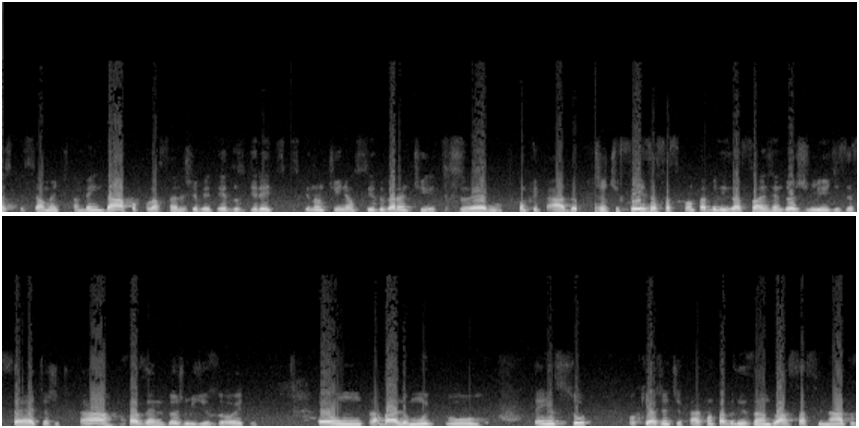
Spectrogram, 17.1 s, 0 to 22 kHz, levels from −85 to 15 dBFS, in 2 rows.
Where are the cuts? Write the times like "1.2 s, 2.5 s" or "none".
5.8 s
